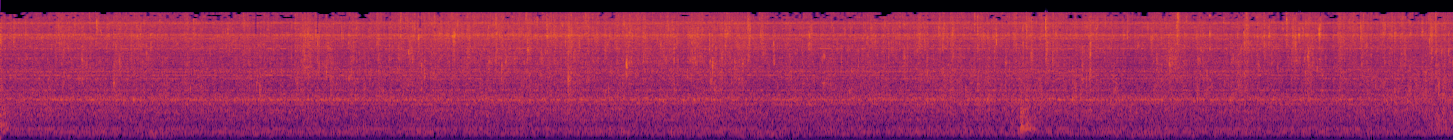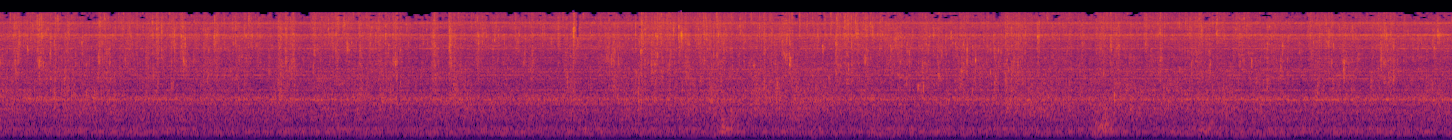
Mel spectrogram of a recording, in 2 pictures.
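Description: Kitchen tap running steadily onto a sink heaped with small green lemons being washed by hand, with a few light knocks, the clearest about ten seconds in.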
